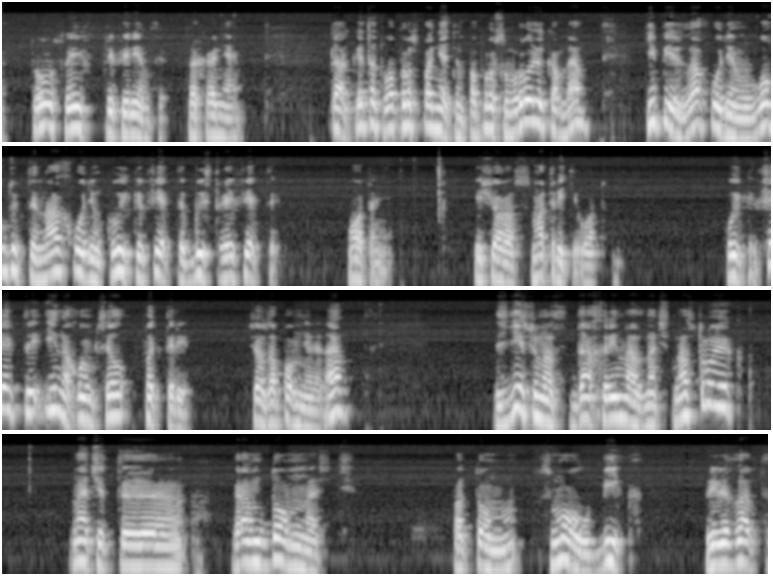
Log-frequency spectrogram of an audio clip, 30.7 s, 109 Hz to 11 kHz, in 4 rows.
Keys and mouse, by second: 7.7-9.5 drag, 12.0 click, 15.7-19.4 drag, 25.2 click.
